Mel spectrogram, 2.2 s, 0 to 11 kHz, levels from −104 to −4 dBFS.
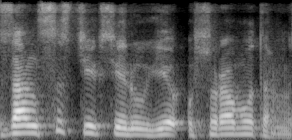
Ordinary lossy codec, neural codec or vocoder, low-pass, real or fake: Opus, 32 kbps; codec, 24 kHz, 0.9 kbps, WavTokenizer, medium speech release version 2; 9.9 kHz; fake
